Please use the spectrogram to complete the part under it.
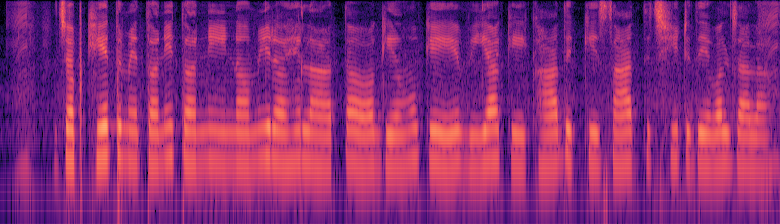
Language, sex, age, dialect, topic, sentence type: Bhojpuri, female, 18-24, Northern, agriculture, statement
